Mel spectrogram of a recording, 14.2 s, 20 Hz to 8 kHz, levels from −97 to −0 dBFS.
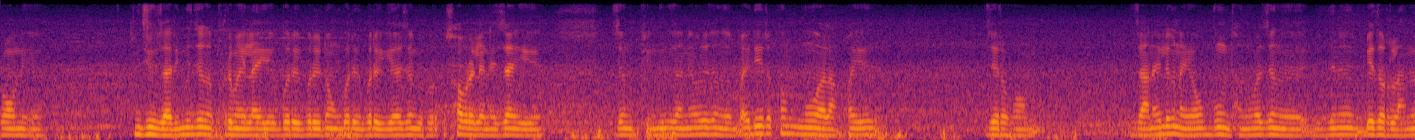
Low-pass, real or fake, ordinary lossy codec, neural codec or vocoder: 7.2 kHz; real; none; none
